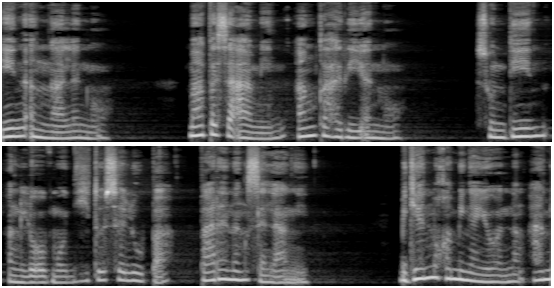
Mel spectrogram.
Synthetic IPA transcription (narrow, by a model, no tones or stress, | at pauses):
inɐŋːaːlɐnmo̞ | maːpɐsɐʔaːmɪnʔɐŋkɐɦɐɾiːʔɐnmo̞ | sʊnd̪inʔɐŋloʔob̚mo̞d̪iːt̪o̞sɐluːpɐʔ | paːɾɐnɐŋsɐlaːŋɪ̰t̪̚ | bɪɡjanmo̞kɐmiŋɐjo̞nːɐŋʔaːm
